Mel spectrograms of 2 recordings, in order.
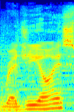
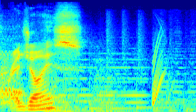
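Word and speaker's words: Regice: I I pronounce it Reggie ice, but apparently the official pronunciation is re ice, which I'm not the biggest fan of.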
